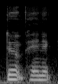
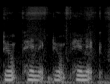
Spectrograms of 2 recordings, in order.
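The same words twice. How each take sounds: First: Telling yourself to stay calm; steady self-soothing, barely holding; forced calm before panic. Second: Softer repeated self-reassurance; muttered to self. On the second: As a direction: murmur it to yourself, fading. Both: Real, not acted.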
